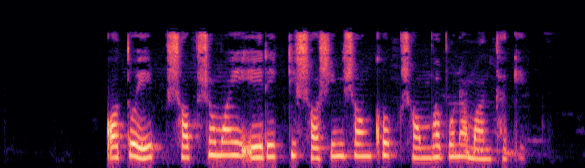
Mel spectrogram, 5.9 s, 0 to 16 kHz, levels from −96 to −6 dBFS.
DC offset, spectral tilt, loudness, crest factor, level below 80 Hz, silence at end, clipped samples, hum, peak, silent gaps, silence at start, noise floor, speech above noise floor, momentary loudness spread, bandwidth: under 0.1%; -4 dB/octave; -17 LUFS; 16 dB; -60 dBFS; 0.6 s; under 0.1%; none; -2 dBFS; none; 1.05 s; -86 dBFS; 69 dB; 7 LU; 8.2 kHz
